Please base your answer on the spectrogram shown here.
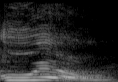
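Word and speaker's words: Wooyoung: I'm Woyoung.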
